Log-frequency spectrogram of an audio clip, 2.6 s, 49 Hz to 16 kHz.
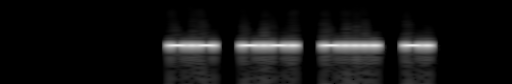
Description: Morse code, heard as a keyed tone, about 52 wpm, spaced as for 37 wpm, 700 Hz. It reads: KC6N
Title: USA Call Signs - 4 Characters - 2x Character Spacing - 50wpm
